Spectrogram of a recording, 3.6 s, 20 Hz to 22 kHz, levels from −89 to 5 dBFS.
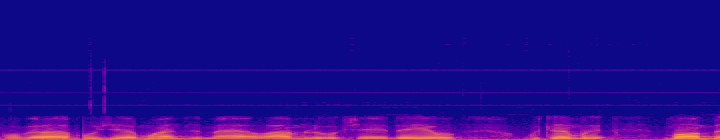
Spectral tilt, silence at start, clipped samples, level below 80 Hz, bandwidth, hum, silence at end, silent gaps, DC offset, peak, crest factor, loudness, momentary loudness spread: -9.5 dB/octave; 0 s; under 0.1%; -42 dBFS; 5.8 kHz; none; 0 s; none; under 0.1%; -8 dBFS; 18 dB; -26 LUFS; 7 LU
